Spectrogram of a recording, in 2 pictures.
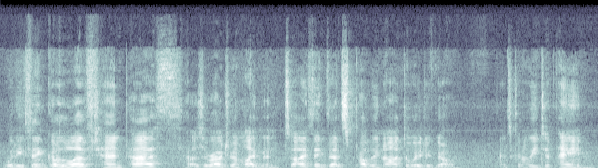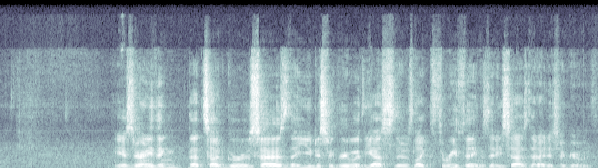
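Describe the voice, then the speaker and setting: Man, livestream host, somewhat deep voice, reads questions aloud, short plain answers, low-key. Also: lively intonation, a little fast, a little mellow, a little hiss or hum, low-quality recording. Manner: matter-of-fact, low-key. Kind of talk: casual live Q&A.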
